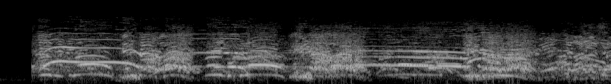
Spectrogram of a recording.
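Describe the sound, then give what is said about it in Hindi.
A crowd of thousands of students protesting with the Indian tricolour outside the Madhya Pradesh State Service Commission shouts together in loud, sustained bursts, voices rising and falling in chant-like waves with brief dips between shouts. “मध्य प्रदेश राज्य सेवा आयोग के बाहर हजारों छात्रों ने तिरंगा लेकर प्रदर्शन किया”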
